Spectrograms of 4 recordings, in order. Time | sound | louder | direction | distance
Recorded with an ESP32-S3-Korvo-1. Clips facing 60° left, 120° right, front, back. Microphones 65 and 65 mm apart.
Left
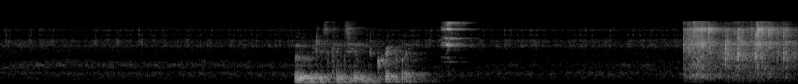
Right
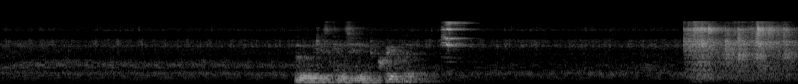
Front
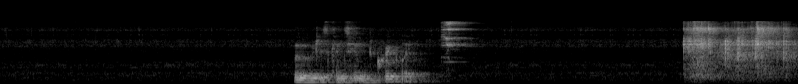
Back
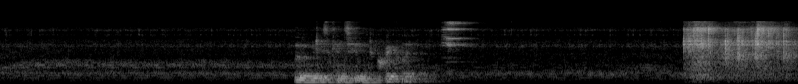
2.9 | a man speaking | left 1 dB, front 2 dB | 50° left | 1.4 m
4.4 | cutlery clinking | left 1 dB, front 3 dB | 10° right | 0.8 m
6.8 | a rattle | left 2 dB, even | 75° left | 1.3 m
